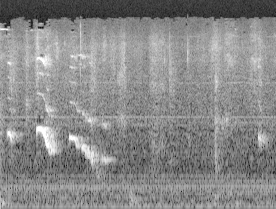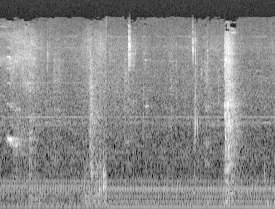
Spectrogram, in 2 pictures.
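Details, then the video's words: Yorkshire Terrier puppies at play with their mother, giving a run of high, sliding squeals that fall in pitch early on, then sparser faint whimpers and a couple of sharp knocks or scuffles. "Baby Yorkie pups playing"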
